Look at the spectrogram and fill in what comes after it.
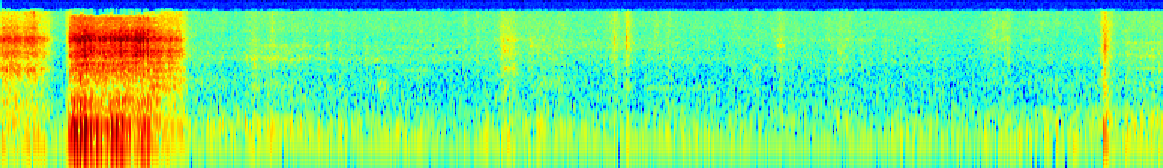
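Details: Cookie, a Blue Heeler, sleeping on a chair indoors, gives one loud, rough, breathy snore near the start, then the room falls quiet apart from a steady low hum and faint soft breathing.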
